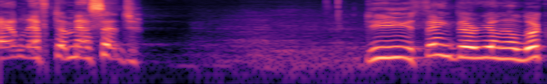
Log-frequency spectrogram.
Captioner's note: laughter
